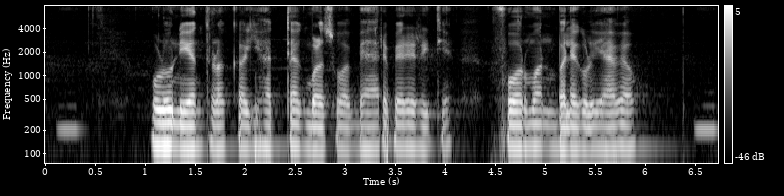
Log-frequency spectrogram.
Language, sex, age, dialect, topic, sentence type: Kannada, male, 25-30, Dharwad Kannada, agriculture, question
